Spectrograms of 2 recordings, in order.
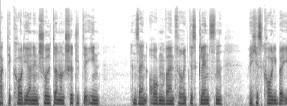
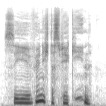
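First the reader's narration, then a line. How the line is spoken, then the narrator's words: Quiet dawning realization. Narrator (German): sagte Rebecca leise, der anscheinend etwas klar geworden war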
